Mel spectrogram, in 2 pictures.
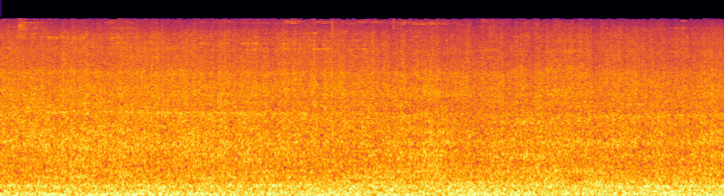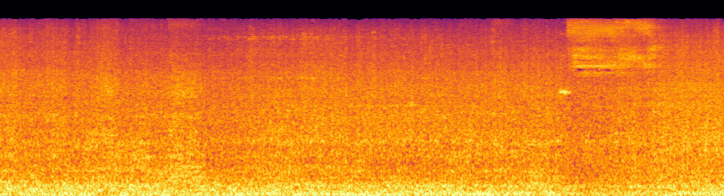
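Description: Freight train of loaded open coal wagons rolling past: a steady loud rumble of steel wheels on the rails, with a brief high squeal near the end.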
